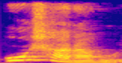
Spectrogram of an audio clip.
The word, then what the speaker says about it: OSHA: 여기서는 그냥 OSHA만 기억을 하시면 되는데 이게 OSHA라고 읽어요.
